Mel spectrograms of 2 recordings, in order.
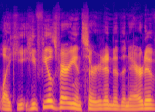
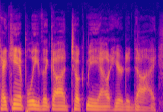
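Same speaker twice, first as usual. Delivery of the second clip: frustrated, exasperated, fed-up protesting tone; 3 semitones lower, 6 dB quieter than usual. Retelling a movie scene, quoting a character: imitating a frustrated complaint.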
